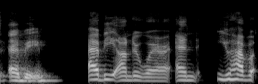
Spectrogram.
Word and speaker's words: EBY: I am super excited to have you here, co-founder and CEO of, I don't know how to pronounce it. Is it EBY or EBY? It's EBY.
